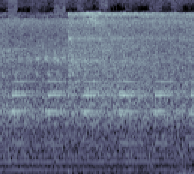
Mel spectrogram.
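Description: A nostalgic Japanese train runs along the rails with a steady rumbling roar and faint humming tones, a continuous interior ride noise with small shifts, no speech.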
